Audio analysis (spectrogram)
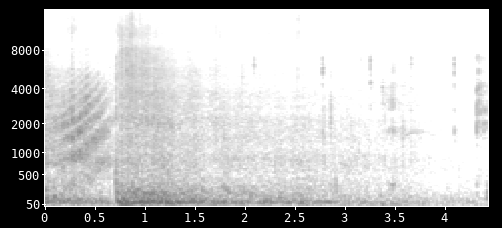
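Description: Artillery bombardment in the WWII strategy game Order of Battle: Blitzkrieg: one heavy boom lands just under a second in, then a low rumbling tail and scattered distant crackle fade over the next few seconds.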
